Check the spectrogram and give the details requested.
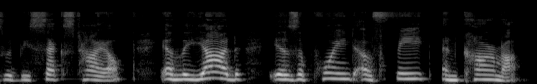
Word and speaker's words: yod: Trine the tsquare the yud I think that's the correct pronunciation in Hebrew but it it's spelled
